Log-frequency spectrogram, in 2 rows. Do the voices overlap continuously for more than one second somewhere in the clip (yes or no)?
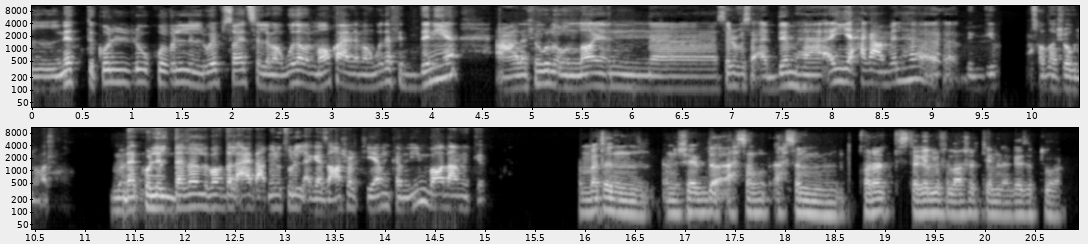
no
